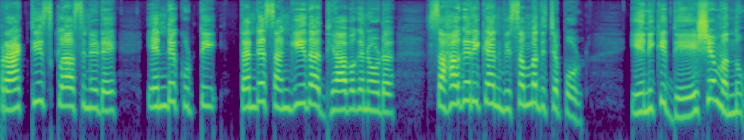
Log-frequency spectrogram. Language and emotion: Malayalam, angry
